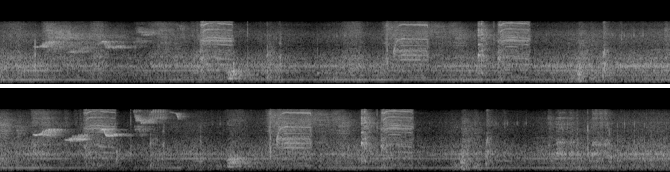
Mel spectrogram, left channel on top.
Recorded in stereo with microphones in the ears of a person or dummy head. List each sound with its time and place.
0.3 s a bird: 50° right (ahead or behind), 1.5 m
2.3 s a whoosh: centre (ahead or behind), 5.5 m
